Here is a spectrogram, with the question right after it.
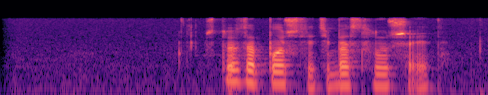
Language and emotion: Russian, neutral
